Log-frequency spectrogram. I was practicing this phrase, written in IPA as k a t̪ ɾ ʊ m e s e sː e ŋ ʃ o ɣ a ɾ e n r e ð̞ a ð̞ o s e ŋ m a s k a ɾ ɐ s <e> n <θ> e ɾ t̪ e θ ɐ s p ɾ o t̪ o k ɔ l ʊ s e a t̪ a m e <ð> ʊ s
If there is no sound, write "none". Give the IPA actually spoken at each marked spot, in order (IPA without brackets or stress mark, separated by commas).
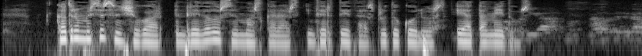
i, θ, ð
